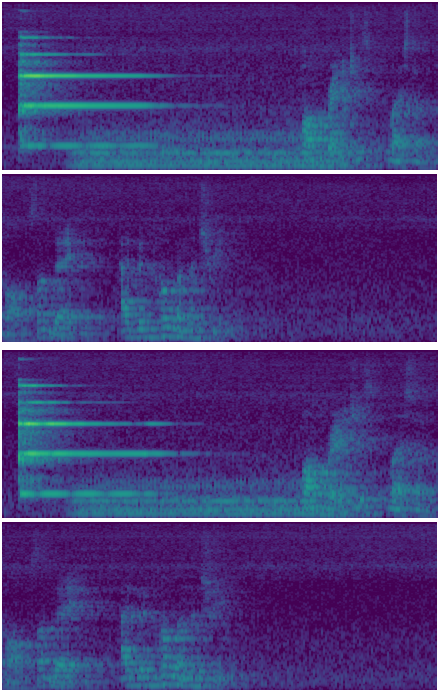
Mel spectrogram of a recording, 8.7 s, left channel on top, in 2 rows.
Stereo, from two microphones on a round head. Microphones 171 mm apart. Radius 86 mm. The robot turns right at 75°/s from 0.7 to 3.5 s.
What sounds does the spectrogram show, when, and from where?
0.1 s a bell: 45° right, 3 m; by 1.4 s 10° left, 3 m
3.0 s a man speaking: 60° left, 1.5 m; by 6.6 s 100° left, 1.5 m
